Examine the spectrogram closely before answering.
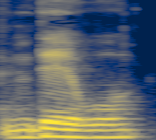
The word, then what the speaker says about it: Ndewo: You see how it's spelled Ndewo, just like is pronounced just like it's written, right? Yeah, that's correct. Ndewo. And you know that the O there does not have a dot under.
